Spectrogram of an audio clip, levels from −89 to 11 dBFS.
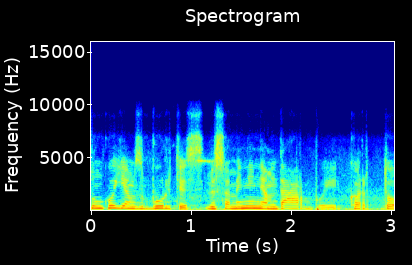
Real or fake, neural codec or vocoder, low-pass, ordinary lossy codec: real; none; 7.2 kHz; Opus, 16 kbps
